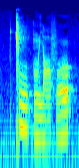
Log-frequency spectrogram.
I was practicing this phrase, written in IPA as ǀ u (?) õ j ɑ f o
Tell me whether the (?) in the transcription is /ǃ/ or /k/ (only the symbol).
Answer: k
